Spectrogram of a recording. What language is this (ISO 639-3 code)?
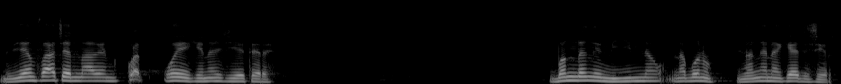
kcq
